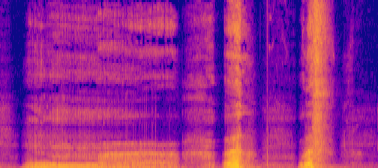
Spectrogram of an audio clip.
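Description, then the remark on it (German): A deep, rumbling growl from a voice imitating a werewolf lasts over a second, followed by two short, harsh snarling breaths. No words are spoken. “knurrte der Wehrwolf.”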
